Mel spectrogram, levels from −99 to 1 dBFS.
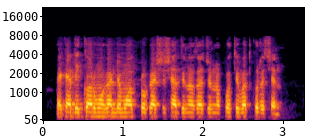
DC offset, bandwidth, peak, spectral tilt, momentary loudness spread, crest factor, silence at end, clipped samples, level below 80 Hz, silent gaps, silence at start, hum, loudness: under 0.1%; 7.4 kHz; -2 dBFS; -6 dB/octave; 6 LU; 12 dB; 0.3 s; under 0.1%; -60 dBFS; none; 0.15 s; none; -14 LUFS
